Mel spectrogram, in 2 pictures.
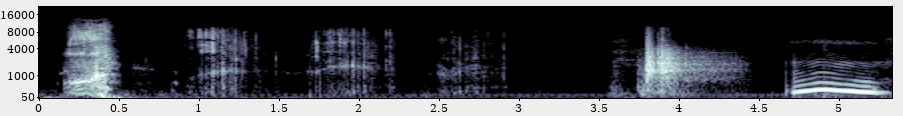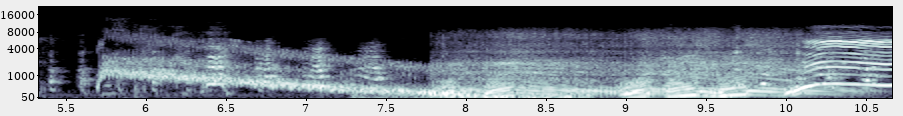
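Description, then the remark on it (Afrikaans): A fart sound effect that swells into a loud, sputtering engine-revving roar lasting several seconds, with rising and falling pitch, after a few short crunchy bursts. “Gaat ek gauw wind laat?”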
